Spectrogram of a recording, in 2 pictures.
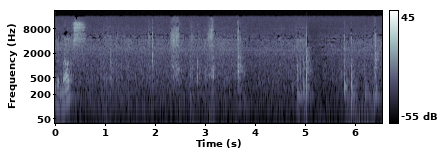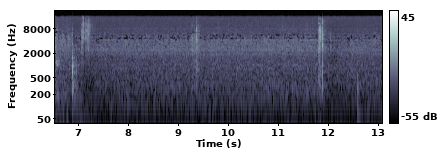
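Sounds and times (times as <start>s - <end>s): cardboard sleeve sliding off box: 2.3s - 3.3s.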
